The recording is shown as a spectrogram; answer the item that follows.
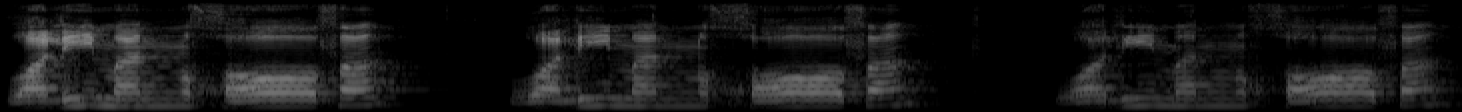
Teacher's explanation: حروف حلقی، تو وہاں پر غنہ نہیں ہوگا بلکہ اظہار ہوگا۔ تو ہم نے پڑھا ہے وَلِمَنْ خَافَ، اس کو وَلِمَنْ غنہ نہیں کیا، اس طرح پڑھنا ٹھیک نہیں ہے۔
